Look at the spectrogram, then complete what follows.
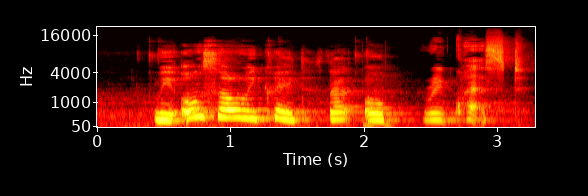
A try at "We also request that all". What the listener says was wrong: Quest. Này, cô thấy thiếu âm sờ đấy. đấy, thế là thiếu âm SC không? Thiếu cái chữ SC ở đây không? Request.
